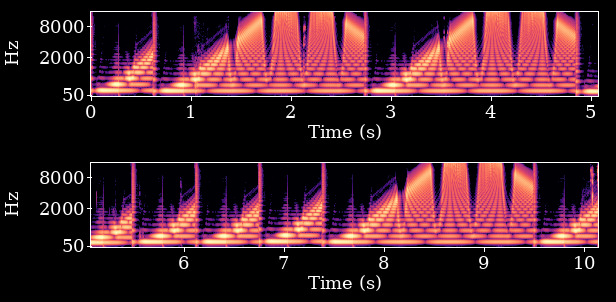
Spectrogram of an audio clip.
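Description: Synth melody played from a one-shot sample: a held note with short notes over it, its tone sweeping brighter as a filter opens, in a phrase that repeats.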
